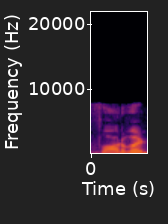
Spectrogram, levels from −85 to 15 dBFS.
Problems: constant background noise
